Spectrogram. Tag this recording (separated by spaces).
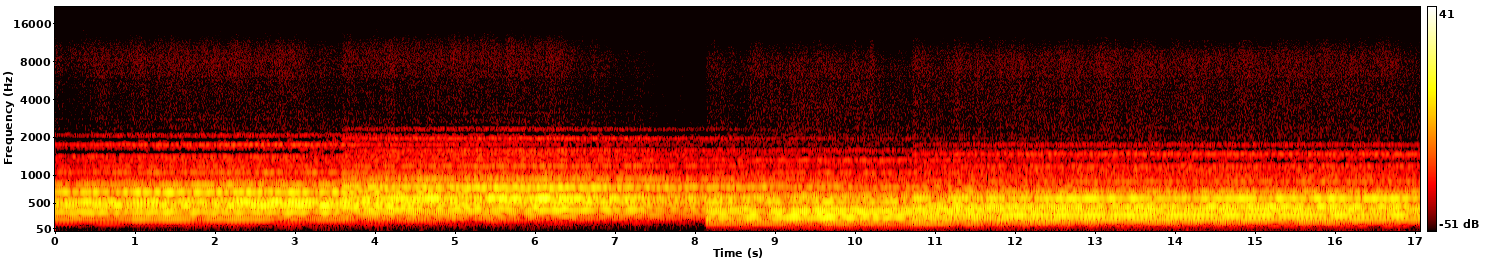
chilly harsh pad saw soft warm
